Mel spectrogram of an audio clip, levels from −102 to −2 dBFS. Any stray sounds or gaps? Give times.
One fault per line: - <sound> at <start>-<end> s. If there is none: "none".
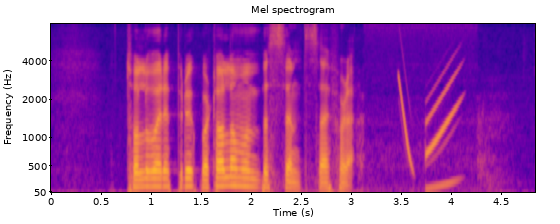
- chirp at 3.5-4.2 s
